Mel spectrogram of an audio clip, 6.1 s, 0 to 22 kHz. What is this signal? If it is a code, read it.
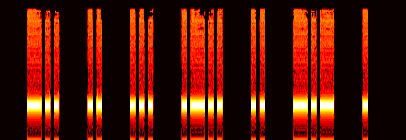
Morse code, heard as a keyed tone, about 18 wpm, spaced as for 12 wpm, 1000 Hz. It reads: DISLIKE
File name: qotdfiles / 12wpm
